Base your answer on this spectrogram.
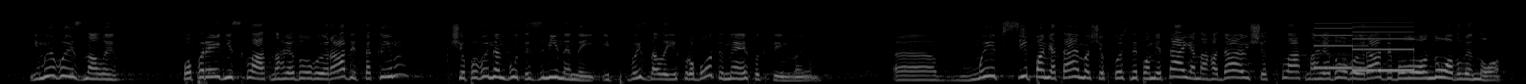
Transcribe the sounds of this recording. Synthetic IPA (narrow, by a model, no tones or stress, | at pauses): imɪʋɪznɐlˠɪ | pɔpeɾɛdʲnʲijsklˠɑd̪nɐɦlʲɐd̪ɔʋɔjiɾɑd̪ɪt̪ɐkɪm | ʃt͡ʃɔpɔʋɪnenbut̪ɪzʲmʲinenɪjiʋɪznɐlˠɪjixrɔbɔt̪ʊnɛefekt̪ɪʋnɔjʊ̰ | mɪwsʲipɐmʲjɐt̪ɑjemɔʃt͡ʃɔxt̪ɔsʲnepɐmʲjɐt̪ɑjɛjanɐɦɐd̪ɑjʊʃt͡ʃɔsklˠɑd̪nɐɦlʲɐd̪ɔʋɔjiɾɑd̪ɪbʊlˠɔːnɔʋlˠenɔ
